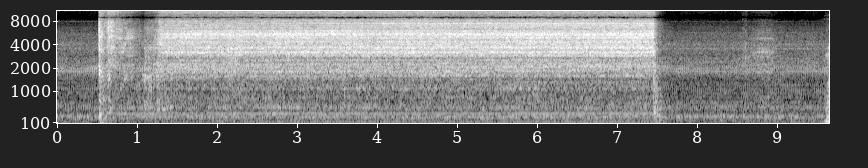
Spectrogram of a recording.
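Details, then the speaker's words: Frigidaire Gallery (Electrolux) refrigerator, newly replaced OEM ice maker water inlet valve after the old solenoid stuck and buzzed: clean click-on, steady seven-second water rush with faint hum, crisp shut-off; normal fill, no leaks. "Okay, so that solenoid opened and pushed water through and no leaks anywhere. I am happy with that."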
